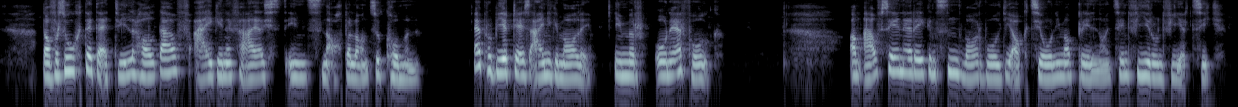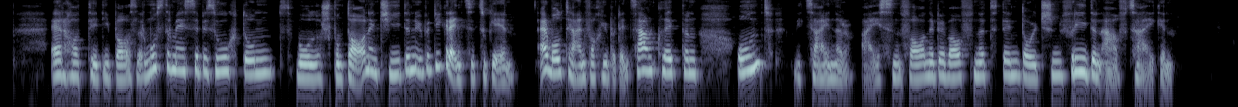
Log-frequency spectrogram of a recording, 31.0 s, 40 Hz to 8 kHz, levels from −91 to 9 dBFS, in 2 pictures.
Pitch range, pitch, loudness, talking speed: 170-230 Hz, 190 Hz, -26 LUFS, 120 wpm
